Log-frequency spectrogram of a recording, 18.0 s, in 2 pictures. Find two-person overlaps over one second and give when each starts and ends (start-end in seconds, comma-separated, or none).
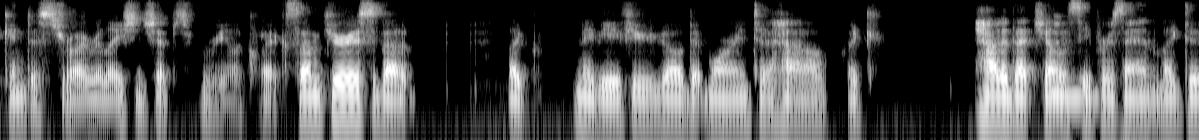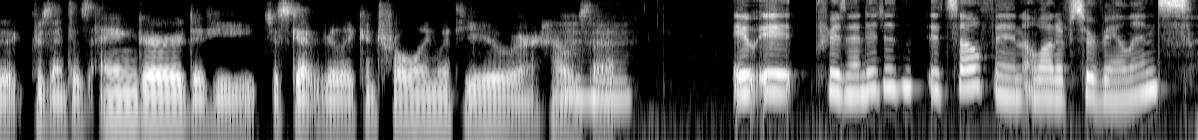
none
